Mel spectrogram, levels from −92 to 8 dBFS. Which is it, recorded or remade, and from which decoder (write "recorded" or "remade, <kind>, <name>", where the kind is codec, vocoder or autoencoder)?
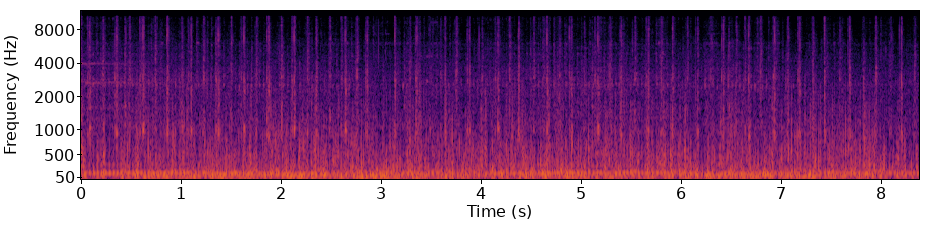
remade, vocoder, BigVGAN v2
